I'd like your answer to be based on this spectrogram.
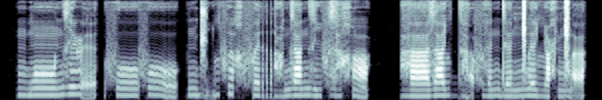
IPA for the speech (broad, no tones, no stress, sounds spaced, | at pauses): m b õː n z i ɭ ɛ̰ | f oː f oː | n d͡ʒ ḭ ʎ f ĩ χ f ɛ r ɑ̤ n z a n z i f z a̤ χ ɑ̃ | ɦ aː z aː ʎ dʱ a̰ f ɦ ɛ n d ɛ ŋ͡ǁ ɛ ʎ ɑ ħ ŋ͡ǁ a̰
